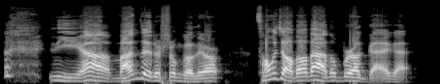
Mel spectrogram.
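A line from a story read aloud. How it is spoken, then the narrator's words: Half annoyed, half amused. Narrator (Chinese): 他又想气又想笑的对我说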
